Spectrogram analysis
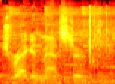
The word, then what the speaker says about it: Dagron Master: He actually pronounces it Dragon Master. Yeah, but he spelled it Dagron.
